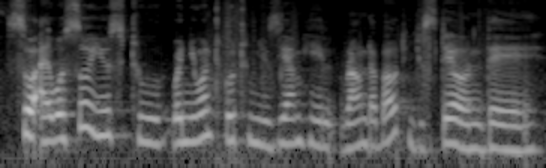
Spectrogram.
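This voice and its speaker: A Kenyan woman in her thirties, a guest on a talk show, telling relaxed stories. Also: mid-range voice, fairly quick, a little hiss or hum. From Nairobi, Kenya. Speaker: guest, doula. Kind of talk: interview answers.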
